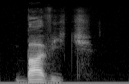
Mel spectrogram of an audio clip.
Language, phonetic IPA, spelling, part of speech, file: Polish, [ˈbavʲit͡ɕ], bawić, verb, Pl-bawić.ogg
